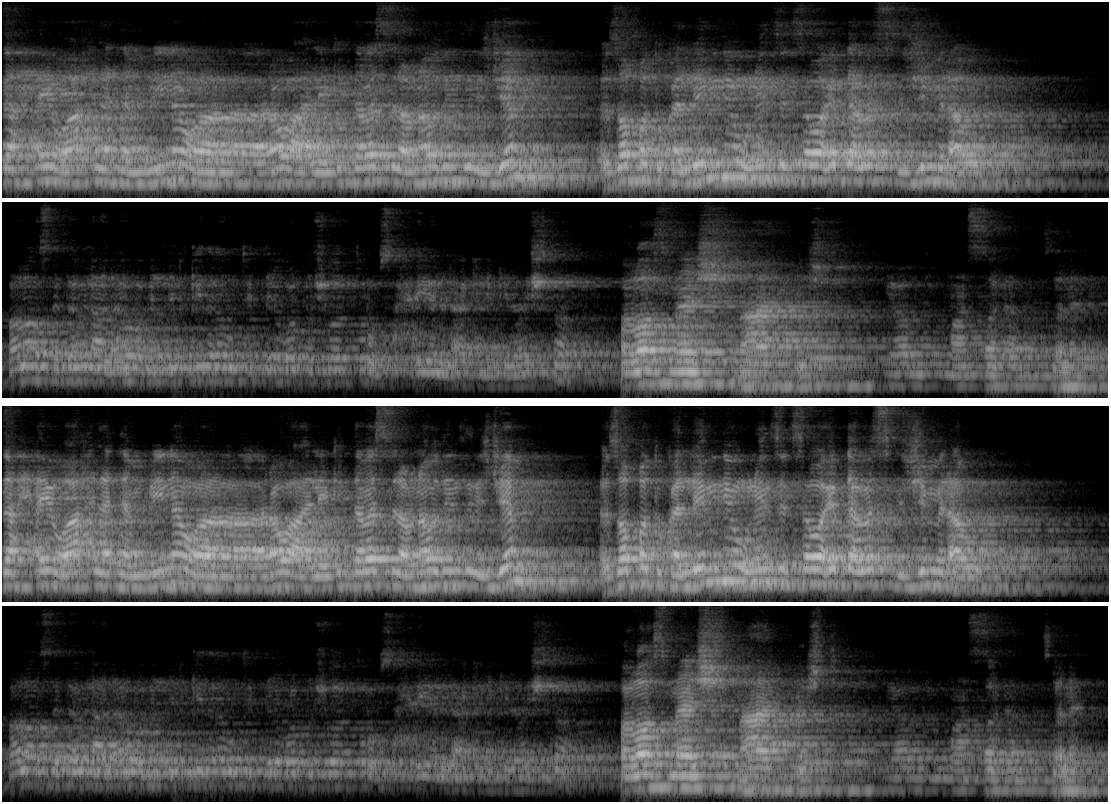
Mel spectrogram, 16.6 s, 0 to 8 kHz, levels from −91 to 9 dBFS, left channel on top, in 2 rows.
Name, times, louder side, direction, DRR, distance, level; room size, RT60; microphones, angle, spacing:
voice 1, 0.0-4.0 4.5-7.4 12.9-14.5 15.7-15.8 16.2-16.4, right 2 dB, 55° right, 4 dB, 2.0 m, -26 dB
voice 2, 8.3-12.6 14.9-16.0, left 1 dB, 50° left, 0 dB, 3.2 m, -40 dB
21.0 x 14.0 x 8.9 m, 2.3 s
head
